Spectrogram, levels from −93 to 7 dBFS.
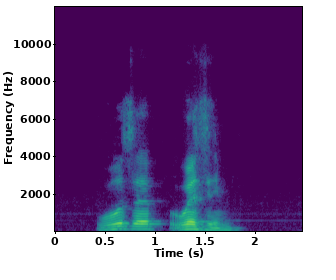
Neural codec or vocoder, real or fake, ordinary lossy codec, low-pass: none; real; Opus, 32 kbps; 7.2 kHz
